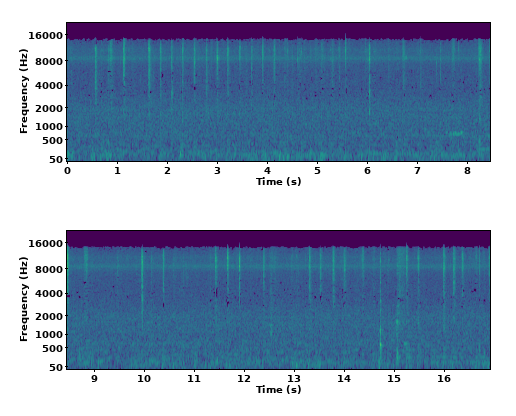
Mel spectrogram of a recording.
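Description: Close-up eating sounds: irregular sharp mouth clicks and chewing from eating fried rice by hand, over a faint steady high hiss.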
